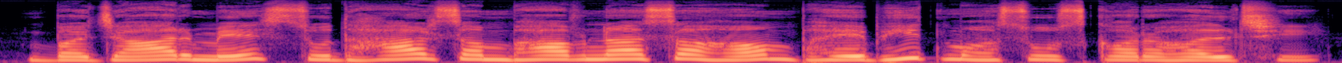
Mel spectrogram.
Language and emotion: Maithili, fearful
